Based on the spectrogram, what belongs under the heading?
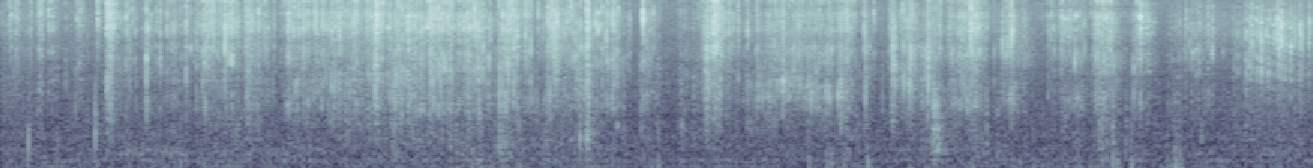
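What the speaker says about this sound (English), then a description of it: "Okay, so now it's a nice thin strip of tin foil. We can even fold it one more time." Thin sheet of tin foil being folded into a narrow strip, a soft continuous crinkling and crackling heard up close and faint, with no talking.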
